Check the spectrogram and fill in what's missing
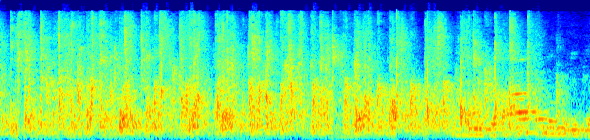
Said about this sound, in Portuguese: Palmas, por favor.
